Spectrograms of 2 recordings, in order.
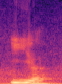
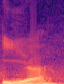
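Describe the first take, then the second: First: The vowel has normal short length. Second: The vowel is stretched out long. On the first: The speaker is firm. "bisa terdengar tegas" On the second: The speaker is doubtful or reluctant. "untuk menunjukkan ragu ataupun malas"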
